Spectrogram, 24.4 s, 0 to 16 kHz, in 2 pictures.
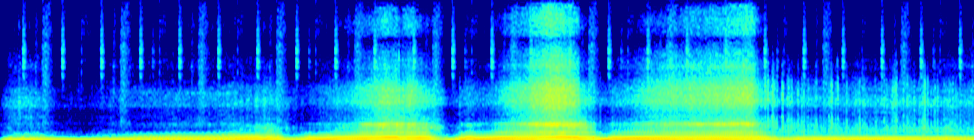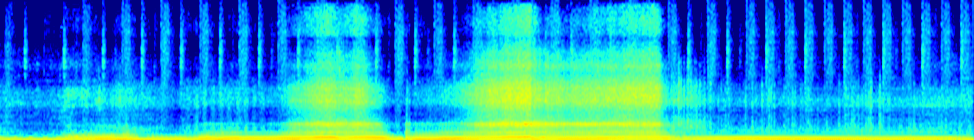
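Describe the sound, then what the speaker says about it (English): A Dodge Challenger Hellcat Redeye, a 1000 hp build, out on the road roars through repeated hard accelerations, its engine climbing in pitch through gear after gear and dropping between pulls, loud and close throughout with no talking. "I did take it out for a spin earlier on just to show you the differential in action before we install the brace"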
